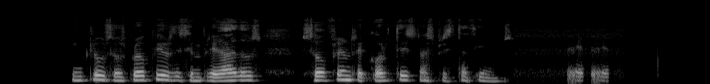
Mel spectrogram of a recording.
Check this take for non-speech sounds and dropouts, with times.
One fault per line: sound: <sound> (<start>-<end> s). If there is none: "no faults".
sound: laugh (5.7-6.1 s)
